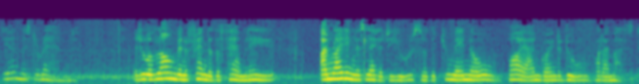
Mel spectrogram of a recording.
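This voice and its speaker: An actress as a sensible, earnest young woman in a 1940s radio play. Her mid-pitched voice is composed and precise, with a faint hiss of old recording noise around it. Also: fairly even intonation, normal speed, darkish tone, lightly acted. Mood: grave confession. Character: sensible, protective, grave young woman, elder-sister type. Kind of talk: 1940s radio drama acting. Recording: noisy vintage radio recording.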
